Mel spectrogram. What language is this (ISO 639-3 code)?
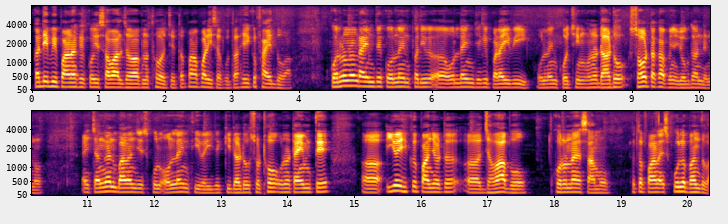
snd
